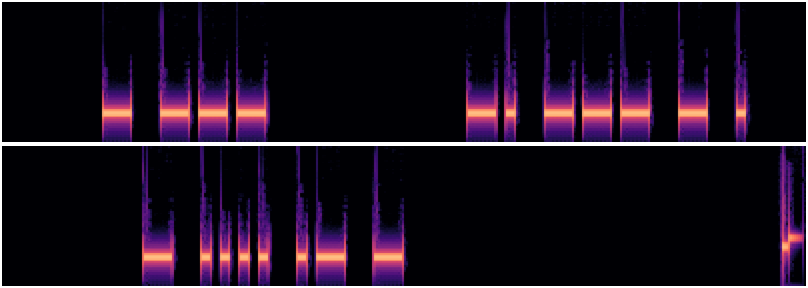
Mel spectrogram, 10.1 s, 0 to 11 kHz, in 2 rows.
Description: Morse code, heard as a keyed tone, about 20 wpm, 700 Hz. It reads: TO NOTE THAT
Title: 3x Word-Spacing - Sets of 5 Words - 20wpm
